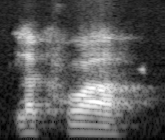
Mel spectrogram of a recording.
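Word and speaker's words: Lacroix: the guy that was at Wolfsburg remind me laqua laqua that's the one laqua well on Fergus for pronouncing it correctly um apparently he's playing for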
